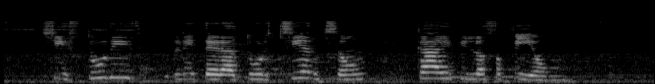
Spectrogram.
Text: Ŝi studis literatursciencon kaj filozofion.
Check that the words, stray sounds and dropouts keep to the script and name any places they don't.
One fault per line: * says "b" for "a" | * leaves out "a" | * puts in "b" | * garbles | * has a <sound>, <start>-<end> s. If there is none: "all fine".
all fine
